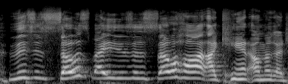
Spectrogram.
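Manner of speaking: high, hammed-up whine of distress; mock distressed friend. Friend complaining about spicy food.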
